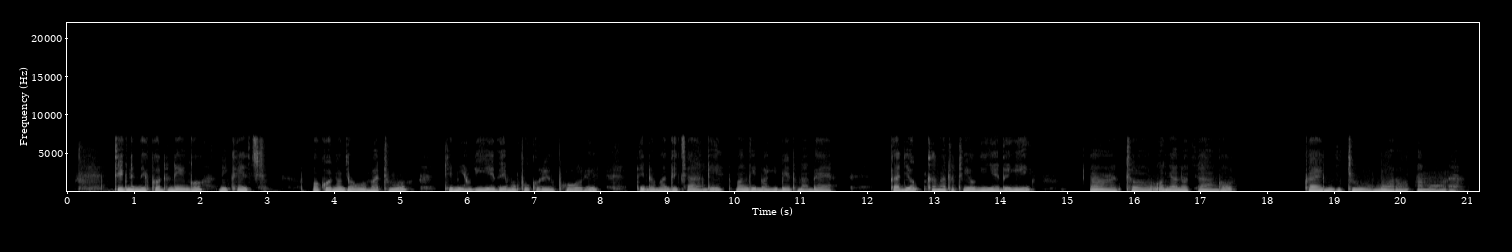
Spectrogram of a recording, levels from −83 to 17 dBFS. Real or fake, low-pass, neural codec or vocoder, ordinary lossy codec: fake; 7.2 kHz; codec, 44.1 kHz, 3.4 kbps, Pupu-Codec; none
